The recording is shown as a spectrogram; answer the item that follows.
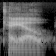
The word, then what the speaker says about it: KO: So, KO the Kangaroo puts you in the role of KO, and yes, it is pronounced KO, not Cow the Kangaroo.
